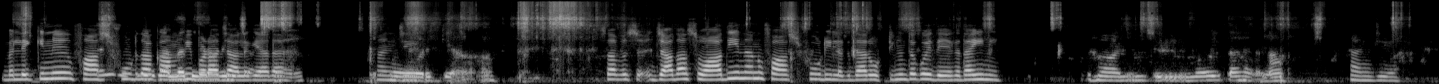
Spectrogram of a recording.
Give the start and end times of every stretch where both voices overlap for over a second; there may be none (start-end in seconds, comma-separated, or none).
1.0-2.9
